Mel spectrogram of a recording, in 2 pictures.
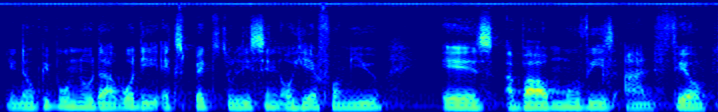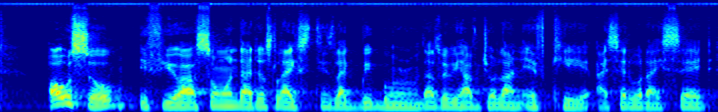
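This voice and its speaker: A man's voice: mid-range voice, fairly even intonation, a little fast, darkish tone. A man giving earnest, instructive advice to camera from a podcast studio, speaking into a studio microphone, now and then pushing out an emphatic line. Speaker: podcast coach.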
